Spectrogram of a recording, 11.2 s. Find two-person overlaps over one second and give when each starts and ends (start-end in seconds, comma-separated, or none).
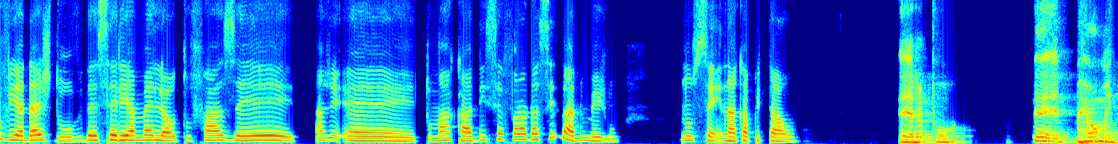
none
